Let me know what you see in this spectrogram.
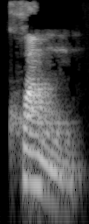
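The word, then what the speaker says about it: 광: So this is actually pronounced, and you can try this at home as well. Kwang. Kuang. So it's o and an ah. So if you say that at the same time, it's wa. So it's kwang.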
